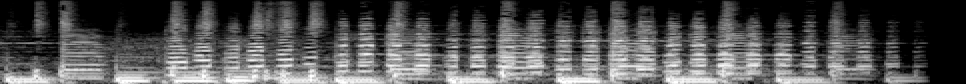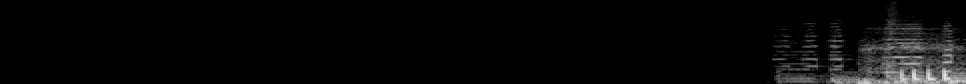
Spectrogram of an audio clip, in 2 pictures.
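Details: Lively accordion music plays, breaks into silence, then briefly resumes, with no animal sounds.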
